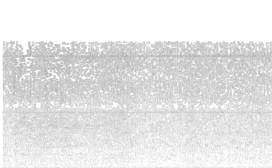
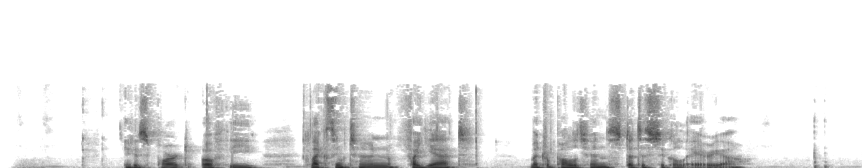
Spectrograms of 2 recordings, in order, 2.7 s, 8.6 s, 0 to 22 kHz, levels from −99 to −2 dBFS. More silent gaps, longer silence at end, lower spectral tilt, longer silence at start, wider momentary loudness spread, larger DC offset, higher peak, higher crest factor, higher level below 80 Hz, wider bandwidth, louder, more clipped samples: neither; second, 0 s vs 1.2 s; second, 1.5 dB/octave vs -6.5 dB/octave; second, 0 s vs 1.25 s; second, 2 LU vs 8 LU; neither; second, -50 dBFS vs -6 dBFS; second, 16 dB vs 24 dB; second, under -90 dBFS vs -52 dBFS; first, 16.5 kHz vs 11 kHz; second, -63 LUFS vs -29 LUFS; neither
